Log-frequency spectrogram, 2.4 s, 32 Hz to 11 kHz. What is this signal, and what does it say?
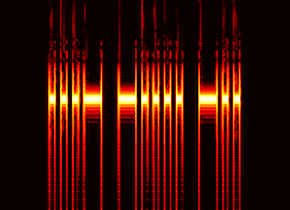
Morse code, heard as a keyed tone, about 25 wpm, 700 Hz. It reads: V6D
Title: All Cut Numbers - 3-Digit 25wpm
